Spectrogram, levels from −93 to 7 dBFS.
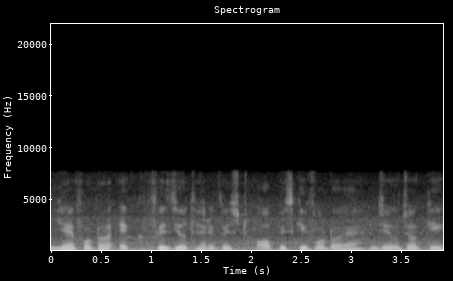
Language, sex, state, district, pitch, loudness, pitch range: Hindi, male, Bihar, Begusarai, 115 Hz, -23 LUFS, 110-120 Hz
